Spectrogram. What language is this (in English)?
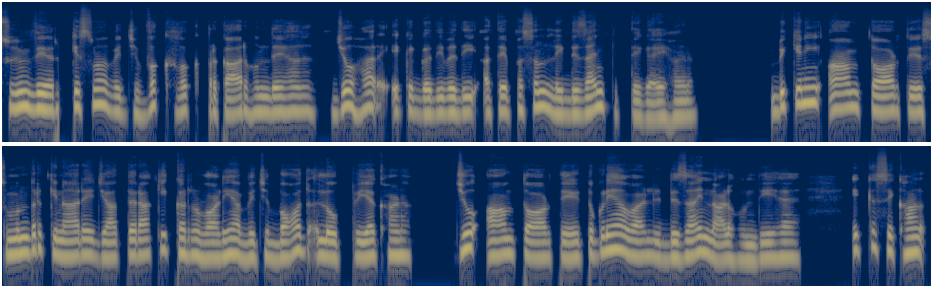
Western Panjabi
